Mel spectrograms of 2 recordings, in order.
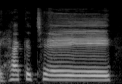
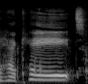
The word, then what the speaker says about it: Hecate: I will say that you can pronounce haate any way that you want you can say Hecate e some people say heate um when I was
